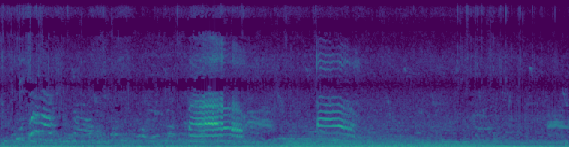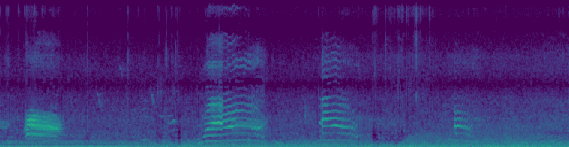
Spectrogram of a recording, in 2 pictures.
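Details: Tabby cat wanting love, giving a series of about six drawn-out, rising-then-falling meows spaced a few seconds apart, with a louder pair near the middle and a person talking softly underneath throughout.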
